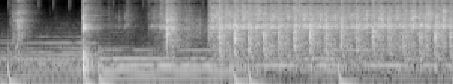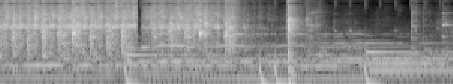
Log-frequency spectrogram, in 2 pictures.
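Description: Ice cubes rattling hard inside a Boston shaker (stainless tin over a mixing glass) shaken vigorously for about five seconds, in a dense, fast clatter. A single sharp knock on the shaker comes about a second in, and another near ten seconds as the tin and glass are parted.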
